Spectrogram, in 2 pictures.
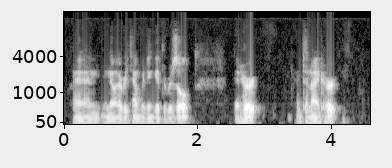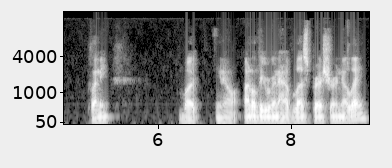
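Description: A man in his forties, a football coach speaking at a post-match press conference into a table mic, measured and reflective with many fillers. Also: a bass voice, breathy edge. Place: press room.

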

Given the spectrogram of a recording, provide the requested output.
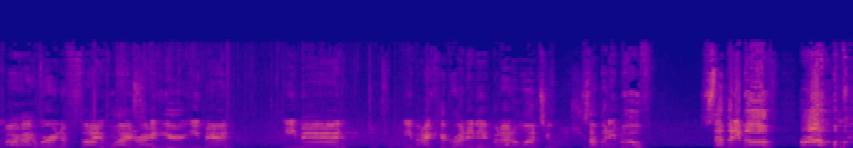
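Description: Excitable high-voiced young gamer man. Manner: excitable, yelling at big plays. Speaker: gaming YouTuber. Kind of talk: gameplay commentary.

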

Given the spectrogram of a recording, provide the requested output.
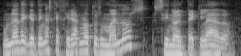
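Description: A man's voice: mid-range voice, a little fast, faint music behind. Chatty young man streaming. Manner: chatty, rambling, with frequent restarts and swearing. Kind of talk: casual livestream chat reading viewer suggestions.

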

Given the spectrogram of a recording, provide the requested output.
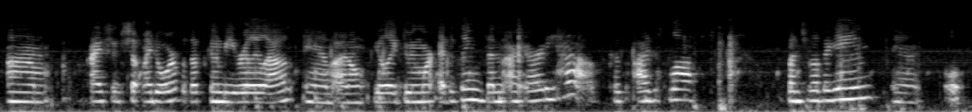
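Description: A woman's voice: mid-range voice, dull audio, noisy background. A teenage girl commentating her own game casually, chatty and self-mocking with playful trash talk, a little sniffly after a cold, in her bedroom at home. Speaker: gamer commentator.

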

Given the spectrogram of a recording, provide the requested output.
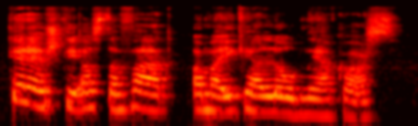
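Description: A woman's voice: medium pitch, darkish tone, lightly acted. A woman reading an audiobook, voicing a threatening male robber-baron captain who barks orders at his dragoons. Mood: furious.

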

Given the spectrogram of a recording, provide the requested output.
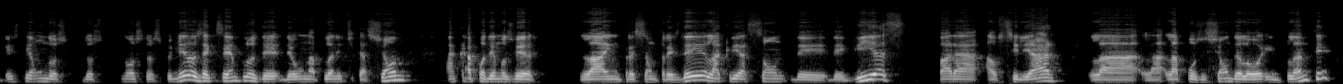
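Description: A man's voice: mid-range voice, expressive, a little slow. A man from southern Brazil with a Brazilian Portuguese accent gives a medical presentation, mixing Portuguese words into his Spanish and repeating words as he searches for them. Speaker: guest speaker, orthopedic shoulder surgeon.

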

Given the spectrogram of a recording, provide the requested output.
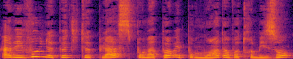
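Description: A woman voicing an eager little female mouse in a storybook reading, with high excited exclamations. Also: moderate pace, natural voice.

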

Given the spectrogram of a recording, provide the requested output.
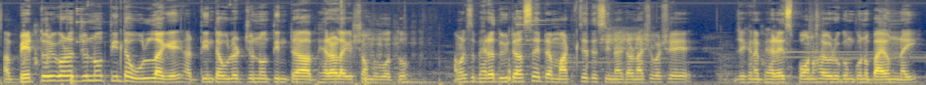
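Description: A young man, quietly commentating his gameplay in a soft, hushed voice late at night. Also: medium pitch, steady tone, quick pace, soft background music. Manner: talks softly and quietly, late-night hush. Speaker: gamer channel host.

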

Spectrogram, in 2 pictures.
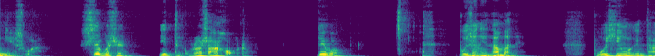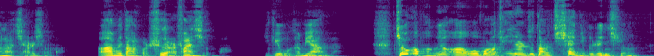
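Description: Man voicing a cornered gangster begging to save face, husky, lively rises and falls. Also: medium pitch, fairly quick, long pauses, exaggerated voice. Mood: pleading. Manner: pleading, placating, earnest. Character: humbled male gangster, pleading to save face.

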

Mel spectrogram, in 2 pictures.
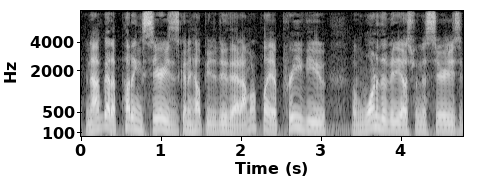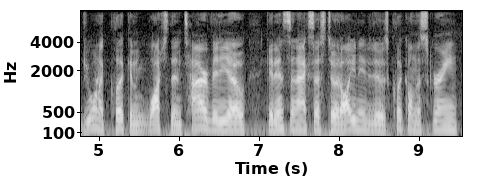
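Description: Fast-talking golf coach outdoors. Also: male voice, on the high side, a bit bright. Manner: brisk, friendly, practical coaching. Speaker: golf instructor. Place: golf putting green, outdoors. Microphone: lapel mic.

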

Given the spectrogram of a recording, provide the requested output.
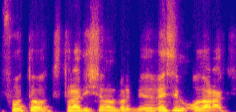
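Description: A middle-aged man with an Uzbek accent giving an academic presentation on a video call, speaking halting, broken non-native Turkish mixed with Uzbek. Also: sits high, steady tone, no room sound, studio quality. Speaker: professor presenting research. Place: indoor room, video call. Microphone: computer microphone on video call.

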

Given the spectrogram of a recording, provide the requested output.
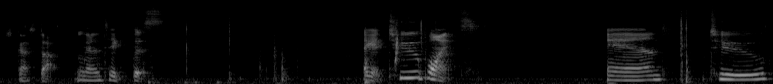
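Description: Slow-paced, playful young woman at game table. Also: medium pitch, expressive, a little hiss or hum. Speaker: board game player and show host. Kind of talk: casual game-table chat. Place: indoor room at a game table.

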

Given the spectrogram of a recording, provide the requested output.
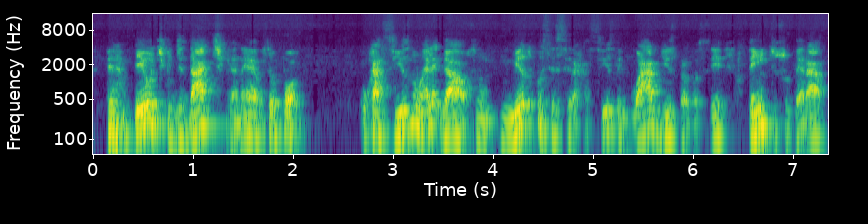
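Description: Middle-aged man rambling on a dull call. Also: fairly high pitch. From Brazil. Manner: rambling, many restarts and tag questions. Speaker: guest novelist. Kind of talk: casual discussion on video call. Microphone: webcam on video call. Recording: slightly dull lo-fi sound.

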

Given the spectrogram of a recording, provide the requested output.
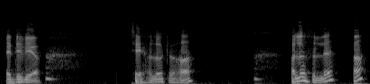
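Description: A man's voice: fairly low pitch, sing-song, extremely slow, a bit bright, dry recording, muffled recording, heavily acted. An actor playing a short-tempered, bossy rich father who is drunk and mixes English insults into his talk, in a film scene. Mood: angry. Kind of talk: film dialogue.

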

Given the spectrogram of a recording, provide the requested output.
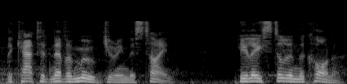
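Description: In a radio drama, an actor voices a formal, intense narrator and lead character, a terrified man trapped with a predatory cat, telling his story in hushed dread. His mid-range voice is expressive, a little fast and close to everyday speech. The recording is dull and noisy.

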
